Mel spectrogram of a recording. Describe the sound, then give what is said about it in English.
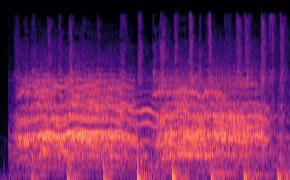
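Colombian football fans cheer and sing after their Women's World Cup win over Jamaica, a loud, sustained crowd roar carried over a steady low thumping beat that repeats at an even pace. “That's the sound of overjoyed Colombian fans loudly celebrating their win over Jamaica and securing their place in the quarterfinals.”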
